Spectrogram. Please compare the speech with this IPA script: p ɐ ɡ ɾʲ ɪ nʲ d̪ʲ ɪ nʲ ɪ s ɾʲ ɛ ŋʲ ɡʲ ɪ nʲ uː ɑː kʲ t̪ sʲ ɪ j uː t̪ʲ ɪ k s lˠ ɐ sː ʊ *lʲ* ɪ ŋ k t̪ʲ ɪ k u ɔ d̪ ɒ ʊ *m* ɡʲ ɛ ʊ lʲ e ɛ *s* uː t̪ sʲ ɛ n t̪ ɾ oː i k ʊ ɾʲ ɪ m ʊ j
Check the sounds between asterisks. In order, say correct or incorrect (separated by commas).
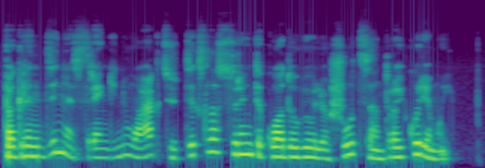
incorrect, incorrect, incorrect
